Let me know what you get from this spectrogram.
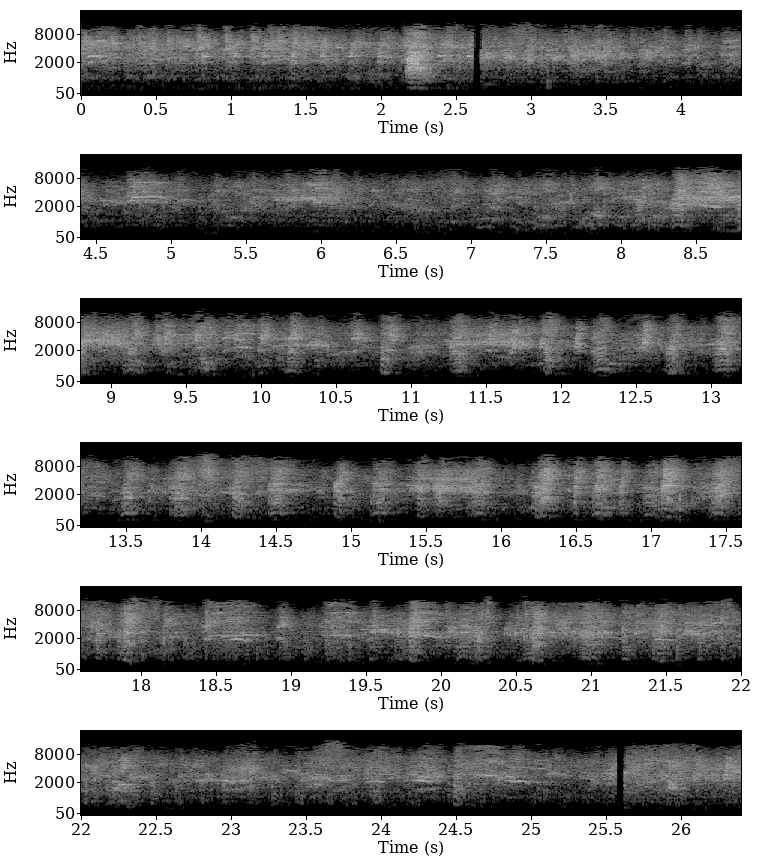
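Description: Birds squawking and chattering without pause, many short harsh calls in quick succession, with a sharp click about two seconds in.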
